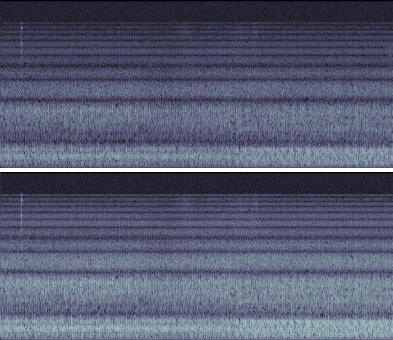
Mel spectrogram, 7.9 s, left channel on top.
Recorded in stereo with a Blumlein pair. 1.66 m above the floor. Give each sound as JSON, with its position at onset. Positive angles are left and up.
{"t": 0.0, "sound": "an engine running", "azimuth_deg": -65}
